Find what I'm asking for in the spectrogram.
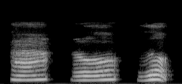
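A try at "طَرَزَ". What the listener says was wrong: Za. Oh, sa. Kedengarannya barodo. Barodo mah orang bodoh. Sa. Rodo. Sa.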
